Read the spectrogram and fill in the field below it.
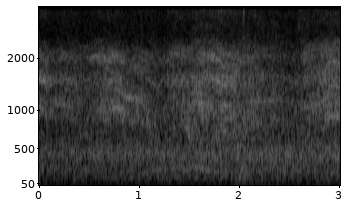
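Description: ravens cawing

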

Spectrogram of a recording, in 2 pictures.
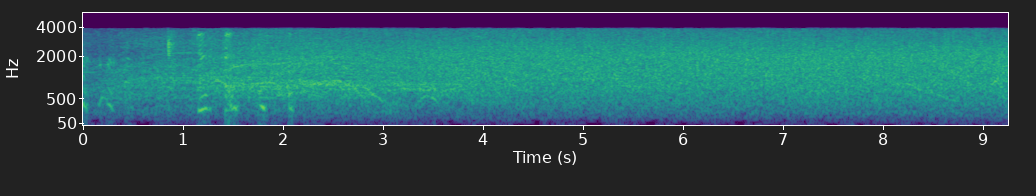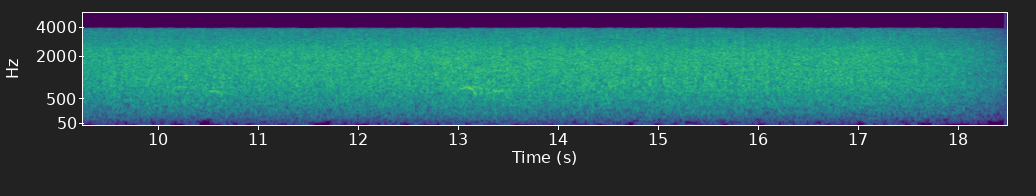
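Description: applause

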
